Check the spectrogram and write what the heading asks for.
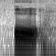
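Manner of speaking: O as a loud, full round vowel; stressed O sound. Shown as a demonstration. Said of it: "we pronounce it like".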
